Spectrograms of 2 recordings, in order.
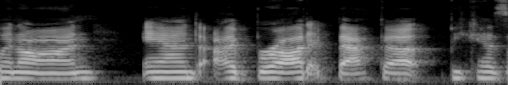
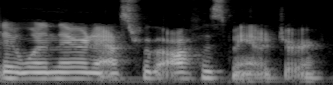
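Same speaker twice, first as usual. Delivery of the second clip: ordinary talk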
